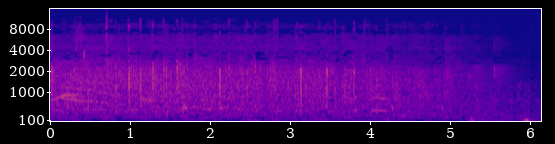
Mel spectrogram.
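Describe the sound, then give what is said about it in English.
Steady audience applause for the venue's members, a dense wash of many hands clapping at a fairly even level for several seconds, with no talking over it, easing slightly near the end. “Please, a round of applause for our members.”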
